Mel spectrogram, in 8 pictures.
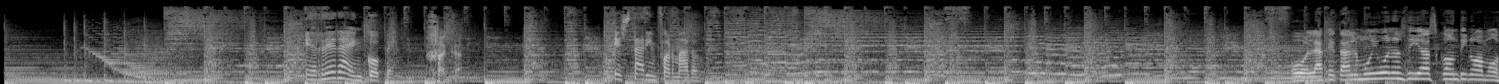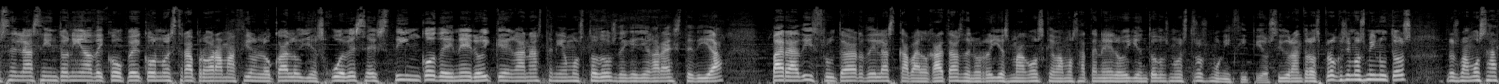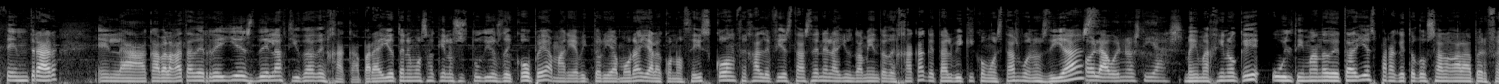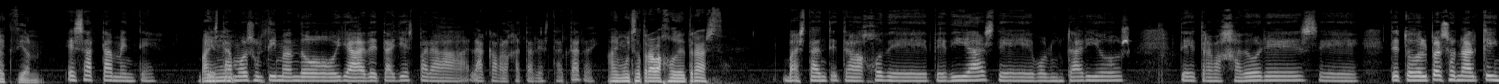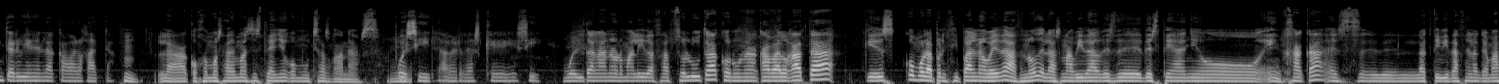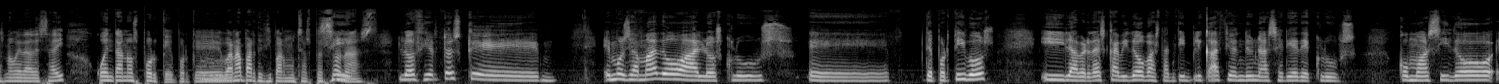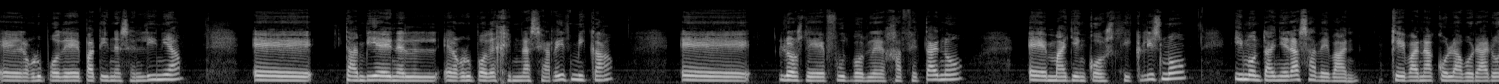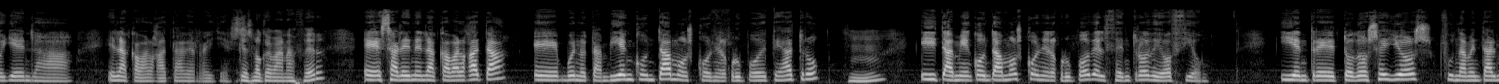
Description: La concejal de Fiestas, Mª Victoria Mora, explica en COPE los detalles de la cabalgata y su recorrido
Escucha a la concdejal, Mª Victoria Mora en COPE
